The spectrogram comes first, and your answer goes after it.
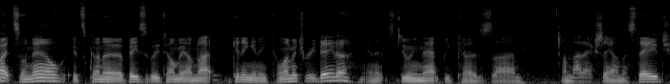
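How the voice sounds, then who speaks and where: A man with an American accent, fairly low in pitch, dark and mellow in tone, with very wide pitch swings at a very fast pace. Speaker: gaming YouTuber. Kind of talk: tutorial. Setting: home, playing a VR sim game. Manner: casual, filler-heavy.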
